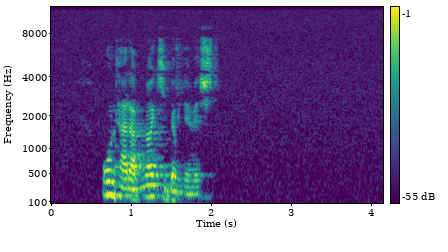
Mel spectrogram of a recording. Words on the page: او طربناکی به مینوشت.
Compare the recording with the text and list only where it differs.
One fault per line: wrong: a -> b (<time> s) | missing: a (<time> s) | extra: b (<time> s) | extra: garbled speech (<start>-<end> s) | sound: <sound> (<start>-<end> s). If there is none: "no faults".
no faults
